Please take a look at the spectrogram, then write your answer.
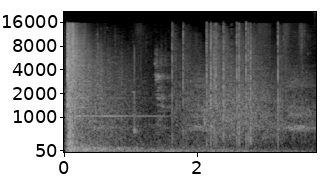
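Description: A cannon fires in a battlefield reenactment on the Hagerstown Turnpike, giving a loud, close boom at the start that rolls off into a long decaying rumble, with people talking and sharper reports scattered after it.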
